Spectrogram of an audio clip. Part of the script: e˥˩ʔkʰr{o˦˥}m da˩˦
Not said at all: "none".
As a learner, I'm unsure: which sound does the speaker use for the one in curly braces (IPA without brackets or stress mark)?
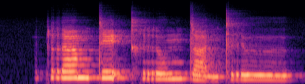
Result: o˦˥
